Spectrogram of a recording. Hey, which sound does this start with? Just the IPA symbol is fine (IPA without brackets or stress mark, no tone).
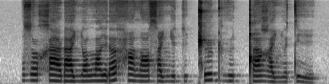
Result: zˤ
